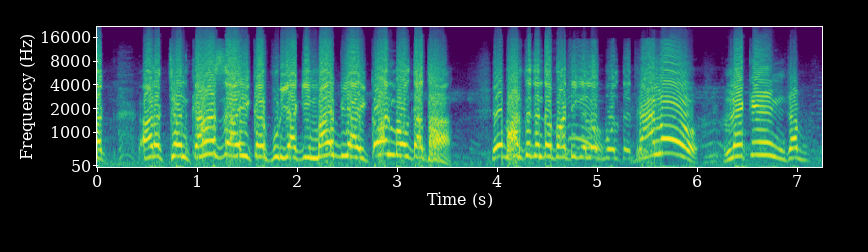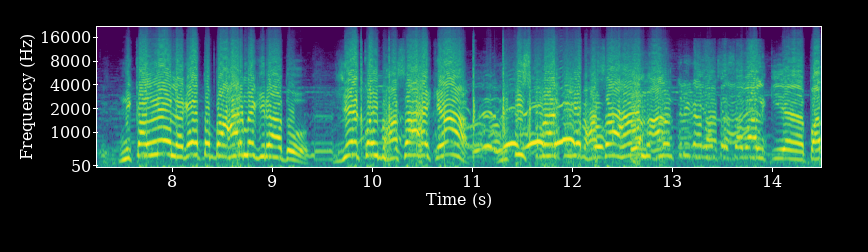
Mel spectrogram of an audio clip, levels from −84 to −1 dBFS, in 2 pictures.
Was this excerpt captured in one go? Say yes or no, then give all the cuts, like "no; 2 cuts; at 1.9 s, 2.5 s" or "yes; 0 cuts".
no; 2 cuts; at 5.2 s, 13.5 s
